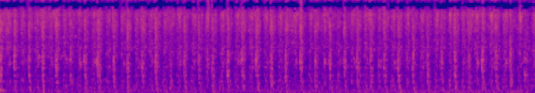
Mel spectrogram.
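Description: Plastic shaker bottle holding water and powdered energy drink being shaken up and down, an even run of sloshing strokes several times a second as the powder is mixed in.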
